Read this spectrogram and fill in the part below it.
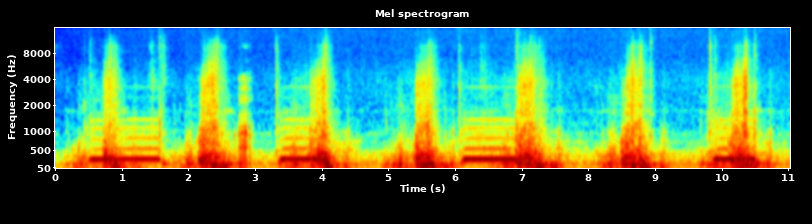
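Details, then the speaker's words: Car windshield wipers running on the glass: loud judder on every sweep about every 1.5 s, mainly from one blade; worn wiper blade chatter. "barulho que até meu filho pequenininho eu tenho medo de dois anos agora nós nos assustamos"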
